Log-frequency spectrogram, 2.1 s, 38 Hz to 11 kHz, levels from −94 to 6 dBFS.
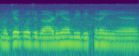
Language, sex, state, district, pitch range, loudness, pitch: Hindi, male, Chandigarh, Chandigarh, 125-135 Hz, -14 LUFS, 130 Hz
